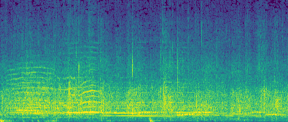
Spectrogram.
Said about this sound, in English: Somebody clap your hands and lift your voice and let the devil know, I ain't going anywhere.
